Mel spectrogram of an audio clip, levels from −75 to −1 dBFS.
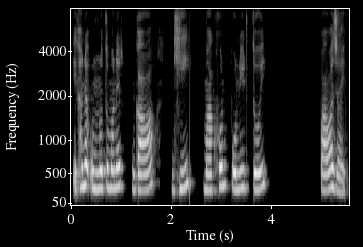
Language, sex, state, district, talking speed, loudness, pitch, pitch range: Bengali, female, West Bengal, Malda, 110 wpm, -18 LUFS, 270 Hz, 245-295 Hz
